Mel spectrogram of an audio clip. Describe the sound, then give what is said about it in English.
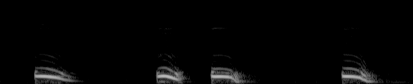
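A human voice imitates an owl hooting: four short hoots, each falling in pitch. One hoot, a pause, two in quick succession, then a final hoot, all fairly loud against silence. “You ever seen an owl before? All right? Every once in a while, we'll get one in our neighborhood. And you know he's there, right? Because you hear,”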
